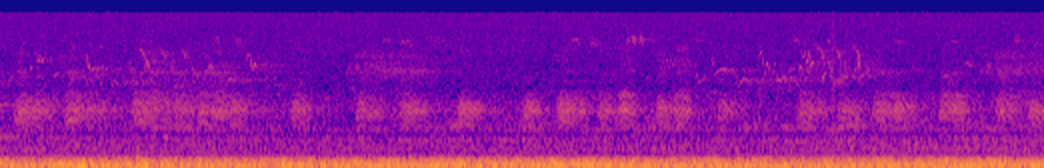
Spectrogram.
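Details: Two adult bald eagles call back and forth at the nest. Bursts of rough, repeated notes fill much of the stretch, with a short lull before a final cluster, all over heavy low droning noise.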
